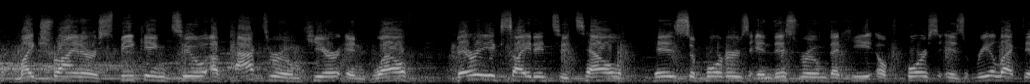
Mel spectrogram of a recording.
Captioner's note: applause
